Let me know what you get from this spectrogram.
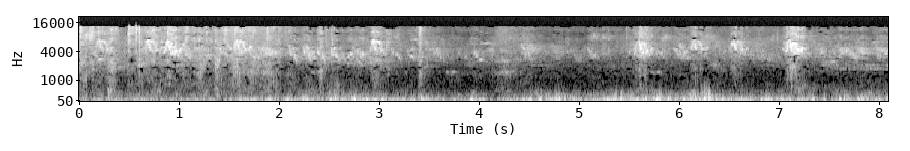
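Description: Small birds chirping, short high chirps repeated roughly once a second, over a low, uneven rumble.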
